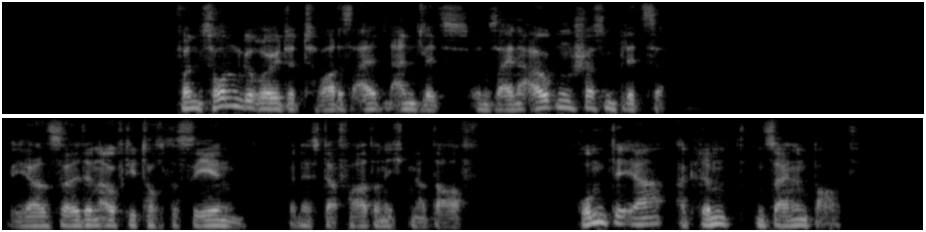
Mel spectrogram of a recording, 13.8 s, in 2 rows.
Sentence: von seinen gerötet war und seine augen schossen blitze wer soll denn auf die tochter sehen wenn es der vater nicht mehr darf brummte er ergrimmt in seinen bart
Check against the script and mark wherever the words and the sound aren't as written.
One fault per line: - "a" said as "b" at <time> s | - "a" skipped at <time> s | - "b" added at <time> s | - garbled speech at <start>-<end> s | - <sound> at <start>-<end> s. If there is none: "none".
- "seinen" said as "zorn" at 1.5 s
- "des alten antlitz" added at 2.5 s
